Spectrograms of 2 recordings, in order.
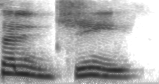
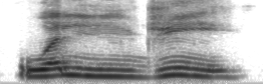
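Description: First: The j sound is breathy and weak. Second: The j sound is firm and fully voiced. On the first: The speaker calls it wrong. "ليس الجي، الجي لا تهمي" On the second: The speaker calls it right. "هاتيها شديدة مجهورة"

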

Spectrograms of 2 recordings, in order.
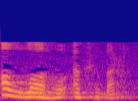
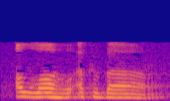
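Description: First: No sound is lengthened; it is said directly. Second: The ba sound in Akbar is lengthened. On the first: The speaker calls it right. "Langsung Allahu Akbar" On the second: The speaker calls it wrong. "kesalahan-kesalahan ba-nya panjang"

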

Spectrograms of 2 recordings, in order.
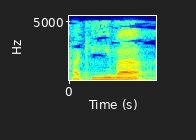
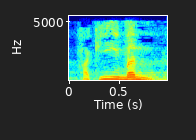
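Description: First: The word ends with a long 'a' vowel. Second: The word ends with an 'n' sound.

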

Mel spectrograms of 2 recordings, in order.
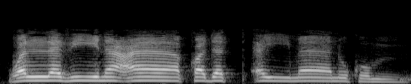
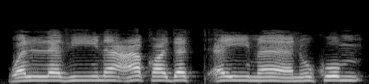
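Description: First: The verb is said 'aaqadat' with a long vowel. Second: The verb is said 'aqadat' with a short vowel. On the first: "بإثبات ألف بعد العين" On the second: "بحذف الألف"

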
